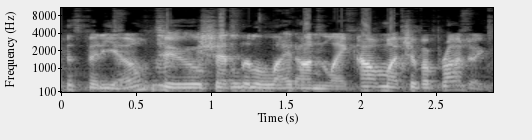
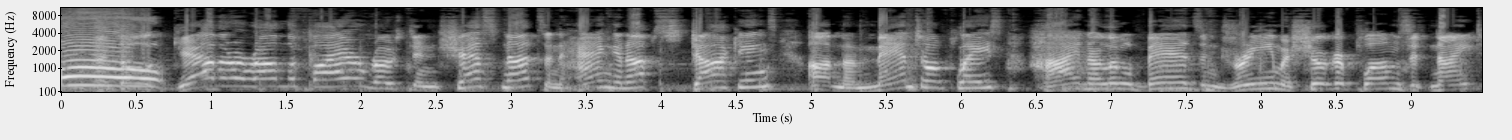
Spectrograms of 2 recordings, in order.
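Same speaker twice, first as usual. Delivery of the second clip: put-on country accent; 9 semitones higher, slower than usual. Roman puppet mocking Christmas in a country accent. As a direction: lay on a country accent, Christmas-card cheer. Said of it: "speaking in sort of a country accent".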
